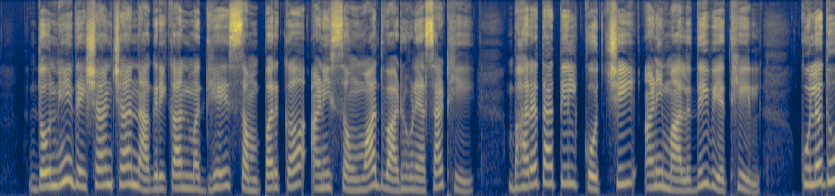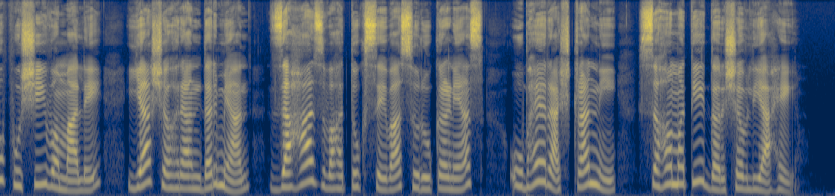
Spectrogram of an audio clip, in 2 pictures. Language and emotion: Marathi, neutral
